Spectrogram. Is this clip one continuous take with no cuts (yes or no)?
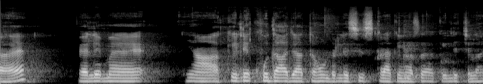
yes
